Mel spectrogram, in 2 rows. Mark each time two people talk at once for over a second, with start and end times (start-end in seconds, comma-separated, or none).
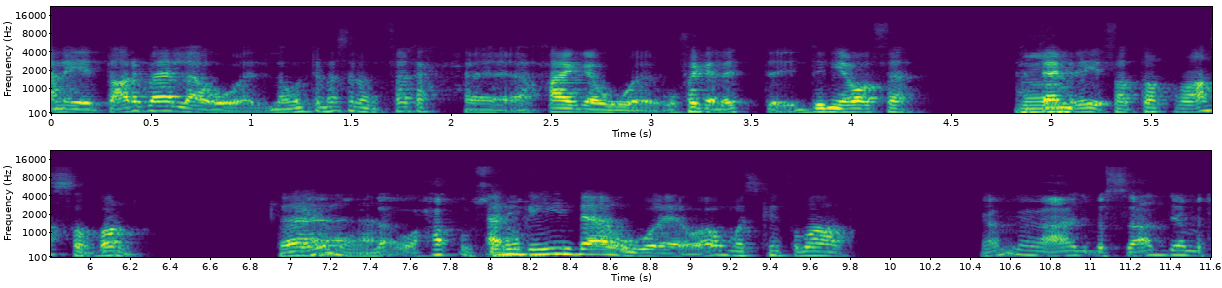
7.0-8.3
